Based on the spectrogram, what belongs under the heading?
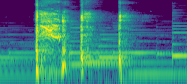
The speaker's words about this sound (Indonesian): Berguncang-guncang tubuh tuanya diserbu batuk-batuk hebat serta geraman yang berasal dari tenggorokannya.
